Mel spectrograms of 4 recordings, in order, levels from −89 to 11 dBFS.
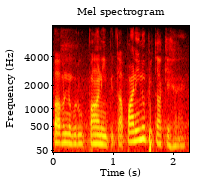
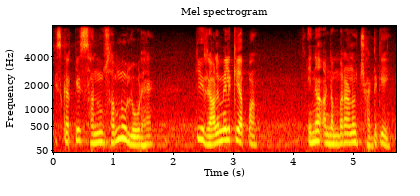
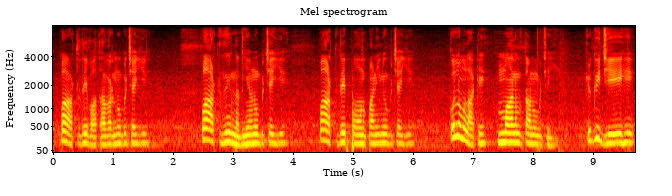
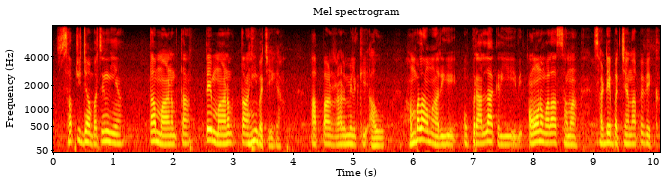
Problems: background sounds at intervals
